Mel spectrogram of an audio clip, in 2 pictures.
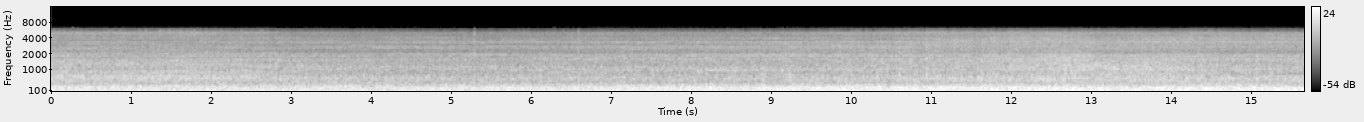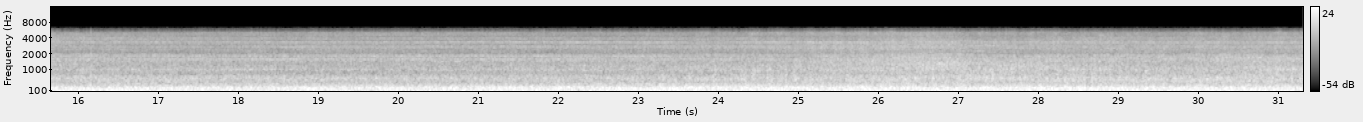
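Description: Freight train's covered hopper cars rolling past close by: a steady rumble of steel wheels on the rails that grows a little louder about ten seconds in.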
